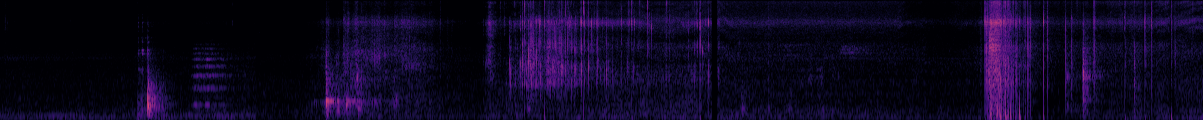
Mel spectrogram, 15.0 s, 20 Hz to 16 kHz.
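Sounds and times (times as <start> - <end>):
oil sizzling: 3.9 - 15.0
mustard seeds popping in oil: 5.5 - 10.7, 12.3 - 15.0.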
